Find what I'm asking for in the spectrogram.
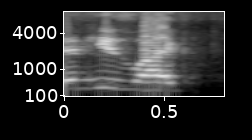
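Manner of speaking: plain reading voice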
